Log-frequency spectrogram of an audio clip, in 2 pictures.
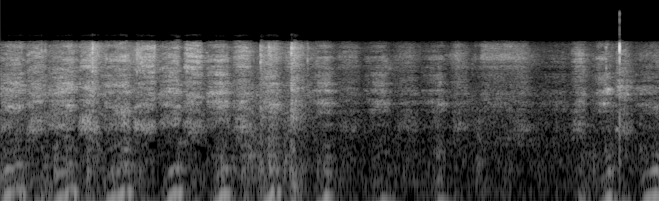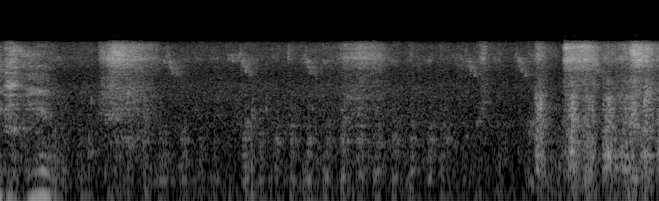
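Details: A pug snorts and grunts in quick rhythmic runs of low, pulsing nasal sounds. The runs are broken by short pauses and end in hissy, rasping breathing.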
